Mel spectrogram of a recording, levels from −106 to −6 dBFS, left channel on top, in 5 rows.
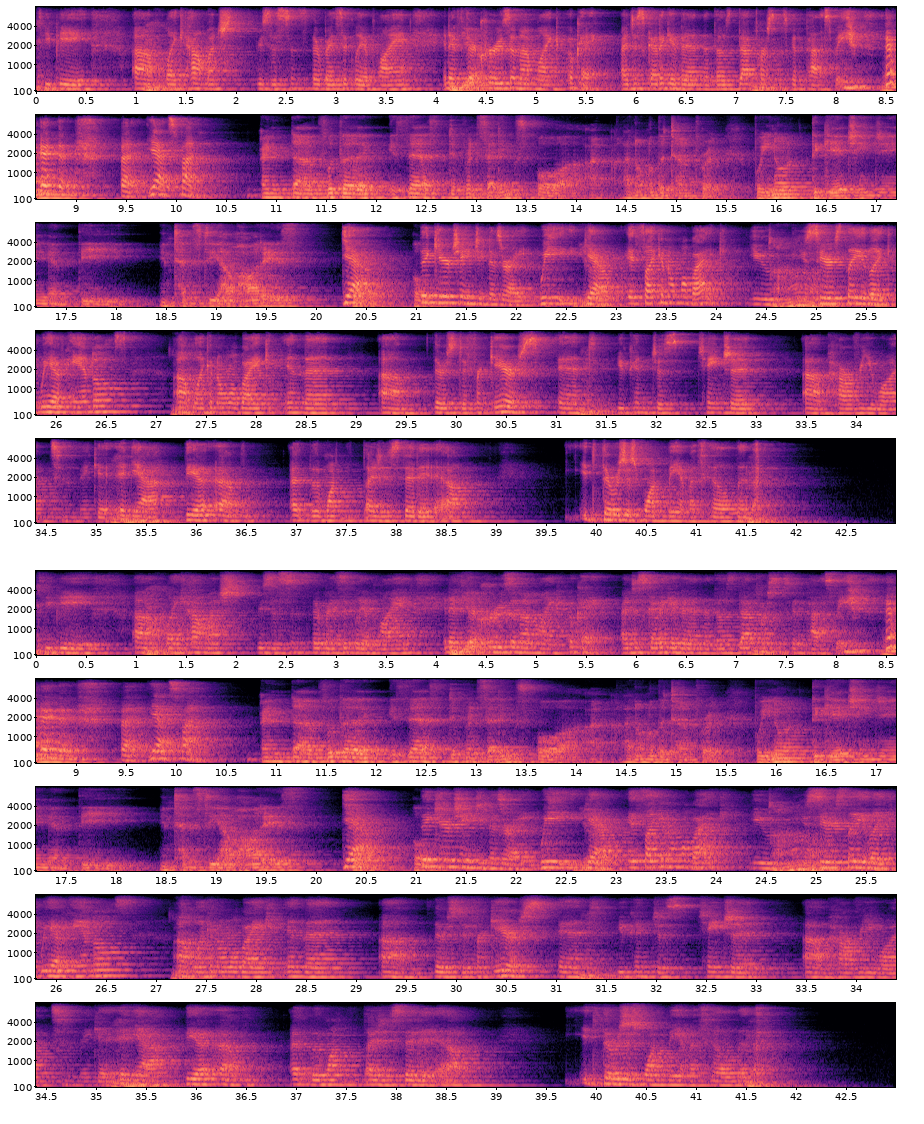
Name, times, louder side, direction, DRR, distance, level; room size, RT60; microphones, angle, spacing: voice 1, 0.2-10.2 20.3-20.6 21.1-24.0 24.3-26.7 27.2-28.8 29.2-33.0 33.5-36.6 36.9-38.8 39.8-41.6, left 2 dB, 70° left, 2 dB, 0.6 m, -33 dB
voice 2, 1.0-1.4 4.1-4.5 7.2-7.4 8.4-9.1 10.8-18.1 18.4-19.8 20.3-20.6 21.0-21.1 22.3-22.8 24.5-25.2 27.1-27.4 31.2-31.6 35.1-35.8 41.4-41.6, left 1 dB, 20° left, -1 dB, 0.5 m, -34 dB
5.4 x 2.2 x 4.3 m, 1.1 s
head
